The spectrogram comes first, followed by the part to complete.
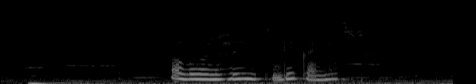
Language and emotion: Russian, sad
